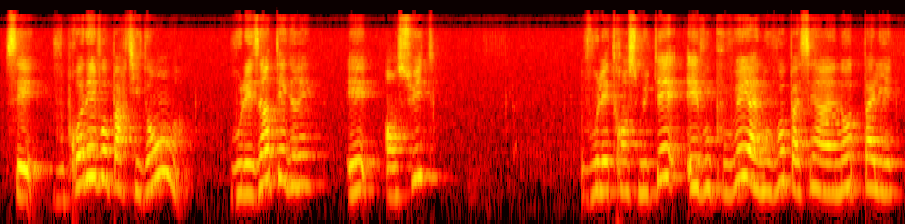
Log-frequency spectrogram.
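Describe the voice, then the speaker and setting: A woman spiritual vlogger talking fast and animatedly to camera in a casual, rebellious way, with a high-pitched voice. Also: darkish tone, echoey room.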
